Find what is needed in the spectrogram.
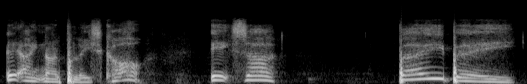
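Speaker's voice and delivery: put-on stunned burglar finds a baby; amazed discovery. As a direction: let the wonder build to the last word.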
